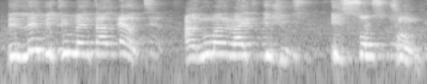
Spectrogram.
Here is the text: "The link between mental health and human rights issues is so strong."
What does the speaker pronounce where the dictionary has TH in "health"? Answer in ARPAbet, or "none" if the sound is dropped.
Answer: T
